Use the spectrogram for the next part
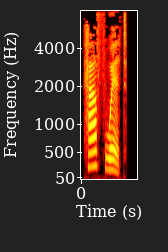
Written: half-wit

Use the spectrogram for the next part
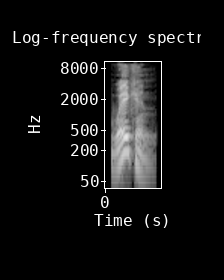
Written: waken

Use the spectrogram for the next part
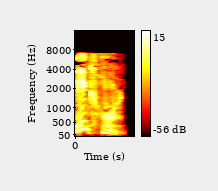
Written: inkhorn

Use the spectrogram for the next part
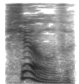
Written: shelve

